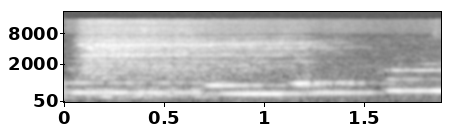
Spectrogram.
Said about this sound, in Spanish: Dejamos que fluya y regresamos nuestra atención a nuestra respiración. Inhalamos nuevamente.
